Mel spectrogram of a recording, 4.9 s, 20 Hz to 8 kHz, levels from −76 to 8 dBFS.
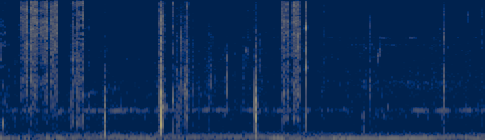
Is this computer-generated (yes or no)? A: no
